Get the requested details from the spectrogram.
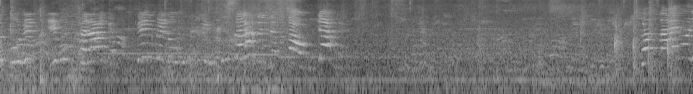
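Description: A young boy speaks loudly in a reverberant hall.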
